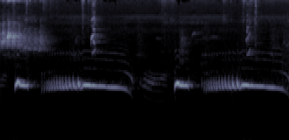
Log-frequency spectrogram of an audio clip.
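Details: Female Barbary dove calling to a male, in the lenjeh style: two low cooing calls, each a brief clipped note followed by a long, steady, slightly falling coo that drops at the end, with a short pause between.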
